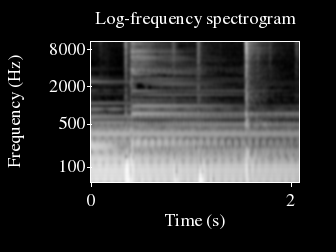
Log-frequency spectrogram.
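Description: Music led by strummed acoustic guitar: full chords struck twice, each left to ring.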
